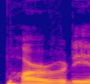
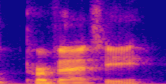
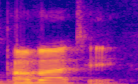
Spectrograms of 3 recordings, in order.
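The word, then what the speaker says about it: Parvati: her it hurts usually so prevatti is how it's usually pronounced pavati well that's how it's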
